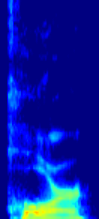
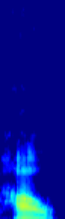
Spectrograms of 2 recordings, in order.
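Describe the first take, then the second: First: The word ends with a clear r sound. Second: The word ends on a vowel, no r sound.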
